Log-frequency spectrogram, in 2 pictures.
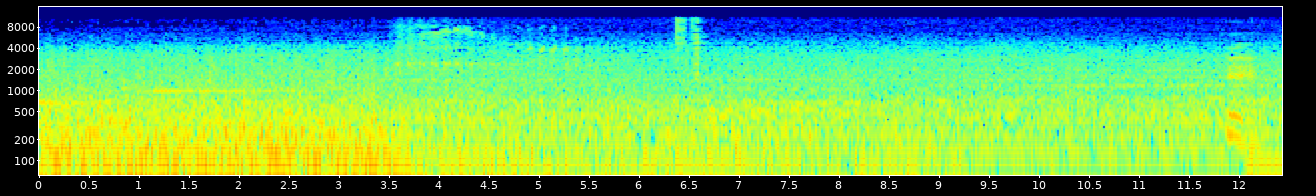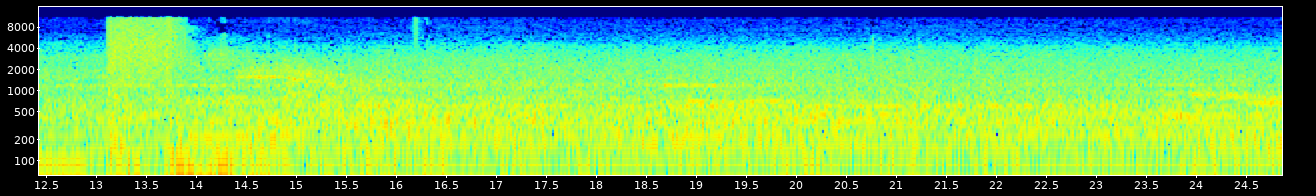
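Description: A video game spaceship engine hums in flight.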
